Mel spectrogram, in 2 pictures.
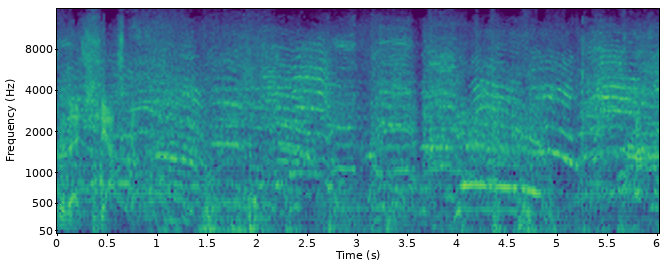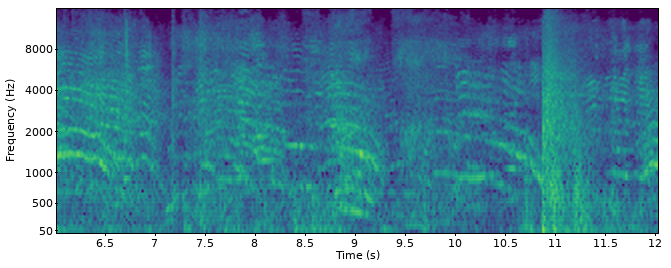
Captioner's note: crowd chatter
